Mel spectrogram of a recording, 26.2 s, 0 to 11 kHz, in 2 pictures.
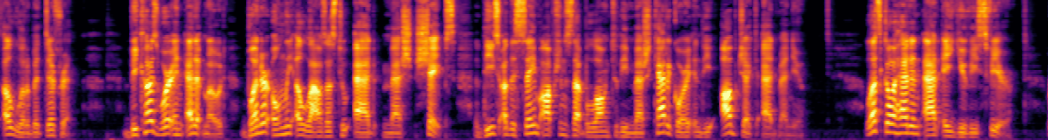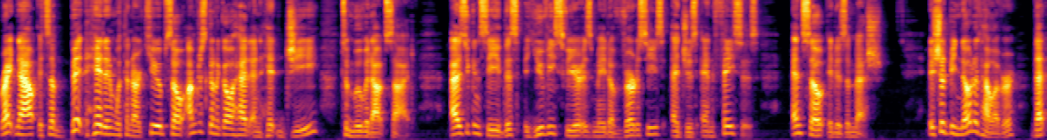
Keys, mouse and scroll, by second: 6.2 click, 16.1 g, 21.1-21.9 scroll up 5, 21.9-22.2 scroll down 1, 23.7-24.5 scroll down 5, 24.7-26.1 scroll up 1.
